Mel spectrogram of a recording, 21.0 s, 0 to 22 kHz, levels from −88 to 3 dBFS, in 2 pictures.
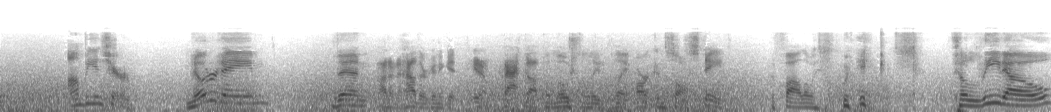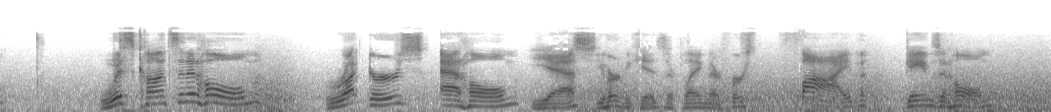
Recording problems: garbled, watery; badly; nothing above 7.5 kHz
wind noise on the microphone; occasional gusts; 10 dB below the speech

